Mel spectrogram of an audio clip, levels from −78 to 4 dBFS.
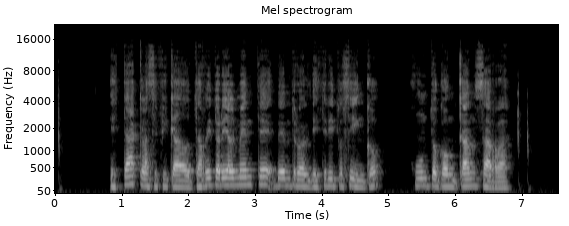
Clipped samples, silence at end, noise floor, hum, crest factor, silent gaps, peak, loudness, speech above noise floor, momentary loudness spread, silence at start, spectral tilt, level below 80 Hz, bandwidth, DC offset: under 0.1%; 0.7 s; -75 dBFS; none; 26 dB; none; -6 dBFS; -31 LUFS; 45 dB; 11 LU; 0.85 s; -4 dB/octave; -68 dBFS; 16 kHz; under 0.1%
